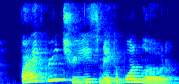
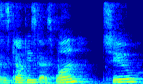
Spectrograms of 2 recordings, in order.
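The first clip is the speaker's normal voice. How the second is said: usual speaking voice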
